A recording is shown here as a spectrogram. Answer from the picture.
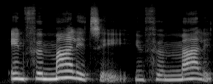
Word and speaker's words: informality: Informality, stress on ma because of the et.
